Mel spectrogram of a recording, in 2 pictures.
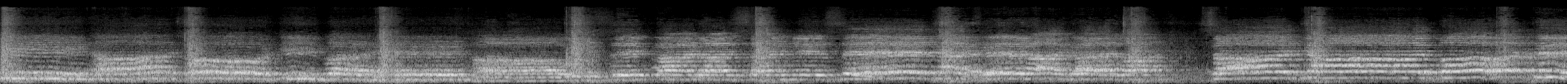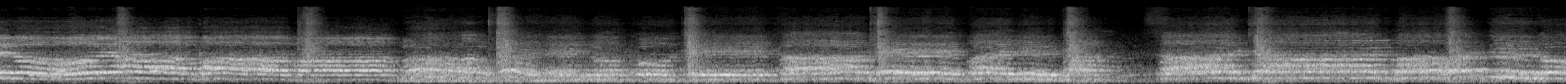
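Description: A group of men chanting a noha, a Shia Muharram lament, in unison, with brief breaks between lines. Sharp slaps of hands on chests (matam) keep a steady beat, about one a second.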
